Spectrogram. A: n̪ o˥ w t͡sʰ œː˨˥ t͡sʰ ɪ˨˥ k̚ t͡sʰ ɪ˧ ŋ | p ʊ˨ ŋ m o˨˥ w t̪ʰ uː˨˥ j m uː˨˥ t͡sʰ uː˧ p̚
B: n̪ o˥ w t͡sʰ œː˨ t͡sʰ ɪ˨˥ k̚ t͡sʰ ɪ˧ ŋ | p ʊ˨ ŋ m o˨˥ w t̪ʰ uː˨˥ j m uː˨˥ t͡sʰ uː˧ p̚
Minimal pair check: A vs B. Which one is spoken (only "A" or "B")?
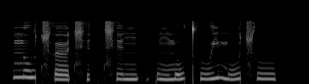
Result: B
